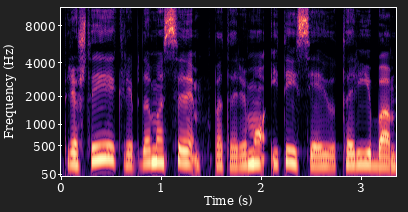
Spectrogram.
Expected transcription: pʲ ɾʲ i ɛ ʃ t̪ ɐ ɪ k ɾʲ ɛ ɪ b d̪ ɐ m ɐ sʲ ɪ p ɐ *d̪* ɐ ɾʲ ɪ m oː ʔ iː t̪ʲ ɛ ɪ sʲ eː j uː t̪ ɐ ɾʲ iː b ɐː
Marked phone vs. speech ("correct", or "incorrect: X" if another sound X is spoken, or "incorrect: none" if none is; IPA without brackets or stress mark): incorrect: t̪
